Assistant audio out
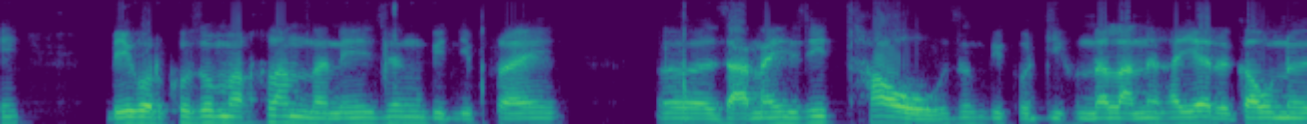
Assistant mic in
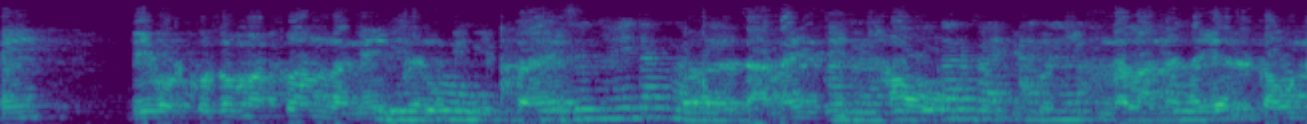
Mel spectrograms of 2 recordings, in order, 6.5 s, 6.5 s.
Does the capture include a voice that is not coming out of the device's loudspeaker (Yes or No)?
Yes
